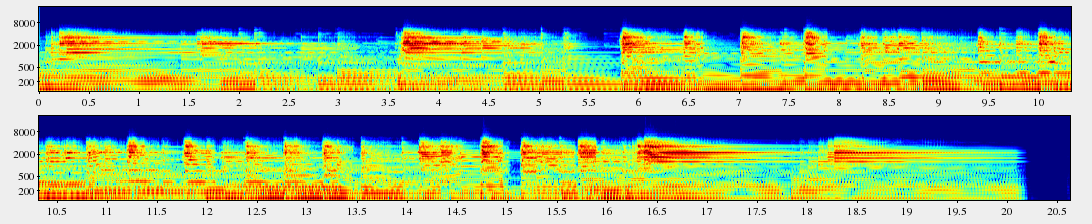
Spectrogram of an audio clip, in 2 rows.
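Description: Clean-channel electric guitar from a Schecter Sunset Triad 6 bridge pickup through a Mesa cab, strummed chords and picked notes ringing out steadily with some chorus-like shimmer and sustain, loud and close, no talking.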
